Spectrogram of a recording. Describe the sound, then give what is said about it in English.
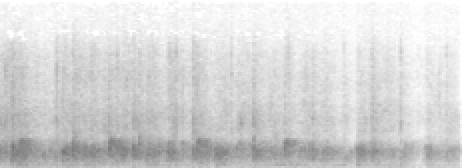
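A church audience gives themselves a round of applause in praise of God, the dense patter of many hands clapping at once with a few sharper claps poking through, holding a fairly even level for a few seconds before easing slightly. “Yeah, you might want to give yourselves a round of applause and praise God for that.”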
